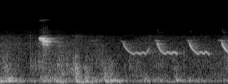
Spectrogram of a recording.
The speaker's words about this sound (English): Hello, pretty nightingale. Don't you want any seed? No? You just want to sing. Go ahead, you beautiful thing. Sing your little heart out.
